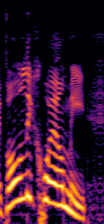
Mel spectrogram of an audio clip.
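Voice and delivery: high-pitched imitation of grumbling; mock complaining. Preacher imitating Israel complaining to Moses, high mock grumble. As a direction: imitate a crowd's whiny complaint. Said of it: "they're crying and grumbling and complaining".

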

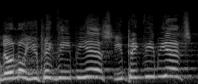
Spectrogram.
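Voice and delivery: high mock-playful voice dismissing her; teasing brush-off. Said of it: "I said".

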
